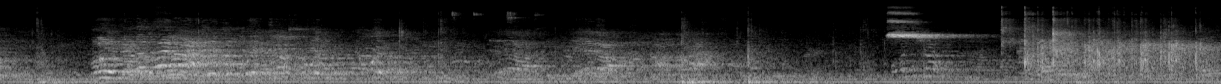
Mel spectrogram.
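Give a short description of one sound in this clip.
A man near the court shouts to the players.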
